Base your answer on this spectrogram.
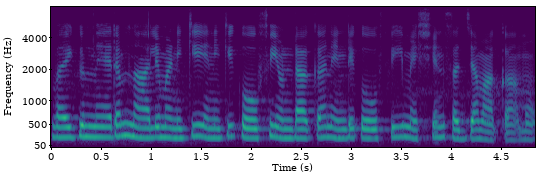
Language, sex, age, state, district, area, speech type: Malayalam, female, 18-30, Kerala, Thiruvananthapuram, rural, read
